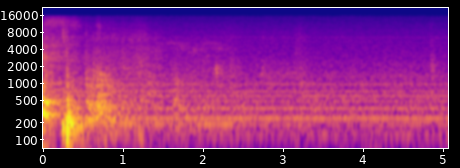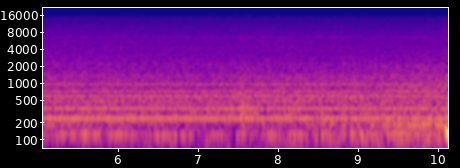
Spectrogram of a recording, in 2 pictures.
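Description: Quiet room tone with a faint, steady electrical hum, after a few light handling knocks in the first second.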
